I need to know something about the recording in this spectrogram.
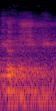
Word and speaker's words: köşk: Here we have the Sultan sitting in his kiosk. Kiosk, I say, I try to pronounce it in English. In Turkish, we call it köşk.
